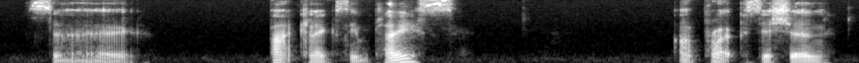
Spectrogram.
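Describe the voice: A man's croaky, extremely low voice with vocal fry, a slightly husky edge and slightly mellow tone, big pitch swings, a slow pace and long, frequent pauses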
